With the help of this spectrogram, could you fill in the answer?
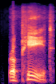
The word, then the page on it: repeat: American English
